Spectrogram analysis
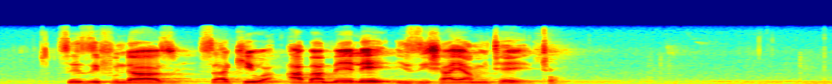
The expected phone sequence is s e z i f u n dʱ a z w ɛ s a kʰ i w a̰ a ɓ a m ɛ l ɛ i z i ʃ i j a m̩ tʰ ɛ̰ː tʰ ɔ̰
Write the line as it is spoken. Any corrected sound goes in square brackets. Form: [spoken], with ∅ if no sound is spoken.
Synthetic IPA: s e z i f u n dʱ a z w ɛ s a kʰ i w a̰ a ɓ a m ɛ l ɛ i z i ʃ [a] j a m̩ tʰ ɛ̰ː tʰ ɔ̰

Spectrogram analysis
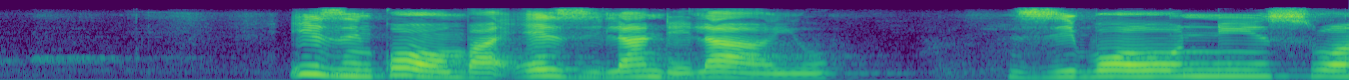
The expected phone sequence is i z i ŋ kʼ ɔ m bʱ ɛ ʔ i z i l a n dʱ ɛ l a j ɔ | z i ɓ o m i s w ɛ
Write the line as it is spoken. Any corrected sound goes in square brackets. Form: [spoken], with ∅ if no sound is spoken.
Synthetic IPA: i z i ŋ kʼ ɔ m bʱ [a] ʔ [e] z i l a n dʱ ɛ l a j ɔ | z i ɓ o [n] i s w [a]

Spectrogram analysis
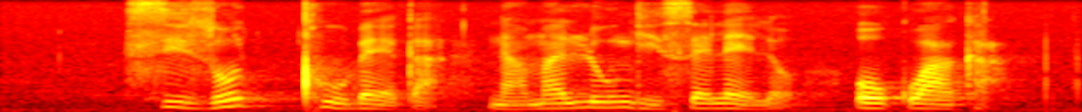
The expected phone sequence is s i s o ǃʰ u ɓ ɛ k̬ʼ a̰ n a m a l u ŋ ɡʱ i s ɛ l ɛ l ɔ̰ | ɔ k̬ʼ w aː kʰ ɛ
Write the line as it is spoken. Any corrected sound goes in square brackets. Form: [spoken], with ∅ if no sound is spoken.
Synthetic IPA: s i [z] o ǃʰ u ɓ ɛ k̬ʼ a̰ n a m a l u ŋ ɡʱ i s ɛ l ɛ l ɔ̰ | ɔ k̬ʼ w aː kʰ [a]

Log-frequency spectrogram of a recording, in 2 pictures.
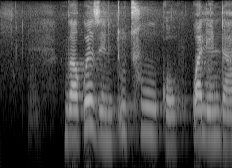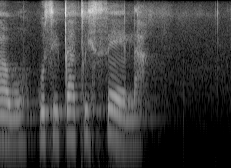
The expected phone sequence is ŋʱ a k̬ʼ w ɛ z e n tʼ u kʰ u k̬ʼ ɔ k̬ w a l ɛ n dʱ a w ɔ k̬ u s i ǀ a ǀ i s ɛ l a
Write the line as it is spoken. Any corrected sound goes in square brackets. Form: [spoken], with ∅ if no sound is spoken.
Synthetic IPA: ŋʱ a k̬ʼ w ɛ z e n tʼ u [tʰ] u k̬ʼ ɔ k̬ w a l ɛ n dʱ a w ɔ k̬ u s i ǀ a ǀ i s [ɛː] l a

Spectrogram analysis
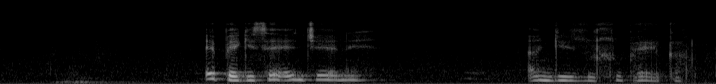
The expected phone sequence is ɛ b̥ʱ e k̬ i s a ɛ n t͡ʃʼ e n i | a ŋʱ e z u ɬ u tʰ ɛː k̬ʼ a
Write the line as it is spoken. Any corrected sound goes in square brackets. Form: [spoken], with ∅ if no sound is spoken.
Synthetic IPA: ɛ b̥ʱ e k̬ i s [ɛ] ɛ n t͡ʃʼ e n i | a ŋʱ [i] z u ɬ u [pʰ] ɛː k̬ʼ a

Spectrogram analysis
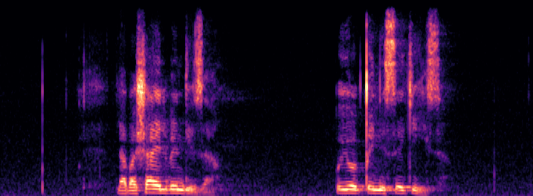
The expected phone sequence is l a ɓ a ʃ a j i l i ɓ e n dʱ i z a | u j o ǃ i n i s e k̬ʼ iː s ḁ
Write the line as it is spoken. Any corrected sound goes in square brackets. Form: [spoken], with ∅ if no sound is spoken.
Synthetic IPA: l a ɓ a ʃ a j [e] l i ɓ e n dʱ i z a | u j o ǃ i n i s e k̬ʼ iː s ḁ

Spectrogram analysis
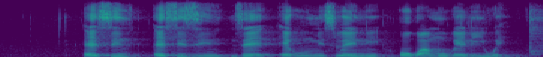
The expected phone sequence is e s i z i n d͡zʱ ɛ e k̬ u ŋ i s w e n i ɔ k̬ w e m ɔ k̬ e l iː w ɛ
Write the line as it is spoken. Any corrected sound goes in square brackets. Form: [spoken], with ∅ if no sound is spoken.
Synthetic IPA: e s i z i n d͡zʱ ɛ e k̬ u [m] i s w e n i ɔ k̬ w [a] m [u] k̬ e l iː w ɛ

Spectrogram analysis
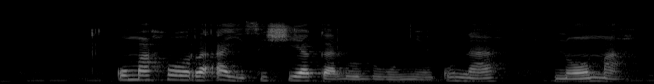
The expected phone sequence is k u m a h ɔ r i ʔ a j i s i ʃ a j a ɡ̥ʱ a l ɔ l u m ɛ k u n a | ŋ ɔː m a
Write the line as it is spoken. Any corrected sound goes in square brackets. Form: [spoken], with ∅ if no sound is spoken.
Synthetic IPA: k u m a h ɔ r [a] ʔ a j i s i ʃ [i] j a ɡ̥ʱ a l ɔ l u [ɲ] ɛ k u n a | [n] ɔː m a

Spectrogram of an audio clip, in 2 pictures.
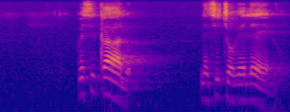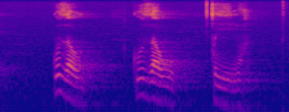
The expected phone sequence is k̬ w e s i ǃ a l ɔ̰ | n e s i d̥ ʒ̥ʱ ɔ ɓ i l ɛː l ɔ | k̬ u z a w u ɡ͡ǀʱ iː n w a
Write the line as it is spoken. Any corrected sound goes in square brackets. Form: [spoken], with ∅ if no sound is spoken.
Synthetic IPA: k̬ w e s i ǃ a l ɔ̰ | n e s i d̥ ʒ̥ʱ ɔ ɓ [ɛ] l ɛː l ɔ | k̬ u z a w u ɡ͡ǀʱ iː n w a

